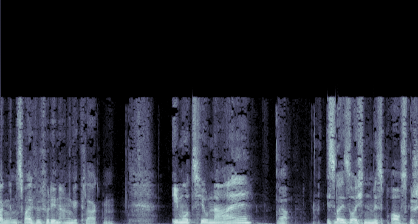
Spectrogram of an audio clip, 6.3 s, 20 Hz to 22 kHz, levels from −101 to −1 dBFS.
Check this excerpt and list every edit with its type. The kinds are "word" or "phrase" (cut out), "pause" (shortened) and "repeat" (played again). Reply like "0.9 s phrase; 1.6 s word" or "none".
4.1 s pause; 5.0 s phrase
